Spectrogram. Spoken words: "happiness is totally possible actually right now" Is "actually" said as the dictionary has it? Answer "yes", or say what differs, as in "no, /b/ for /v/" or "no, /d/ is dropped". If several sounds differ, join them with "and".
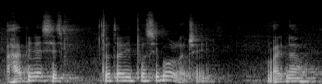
no, /k/ is dropped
